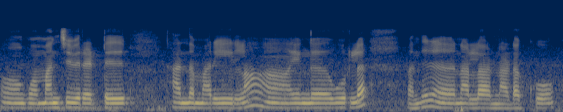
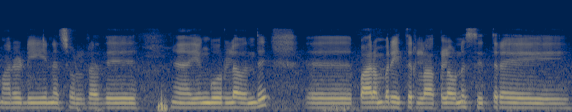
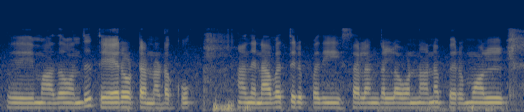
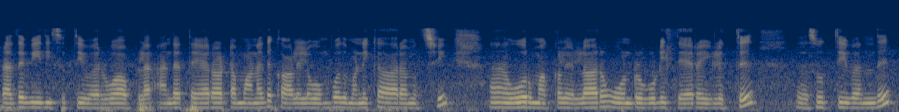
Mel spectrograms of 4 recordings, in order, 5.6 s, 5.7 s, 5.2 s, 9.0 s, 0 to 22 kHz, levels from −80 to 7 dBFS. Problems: none marked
